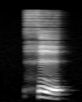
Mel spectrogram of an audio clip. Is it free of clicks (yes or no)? yes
